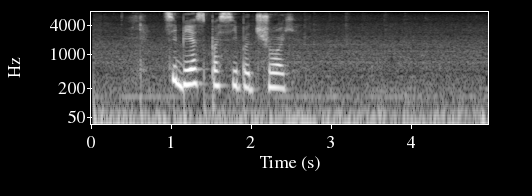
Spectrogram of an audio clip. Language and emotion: Russian, neutral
